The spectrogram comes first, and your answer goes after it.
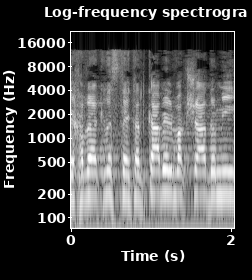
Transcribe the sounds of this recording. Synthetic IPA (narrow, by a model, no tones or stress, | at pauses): eχaveʁklast̪ejt̪adkabelvakʃaːd̪oni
